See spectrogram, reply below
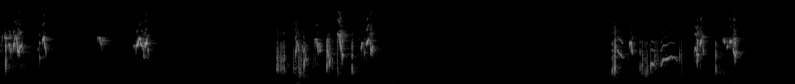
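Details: Pet budgerigars produce short clipped chirps, then a tight cluster of scratchy warbled notes, a silence, and another chattering burst of squeaky calls.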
